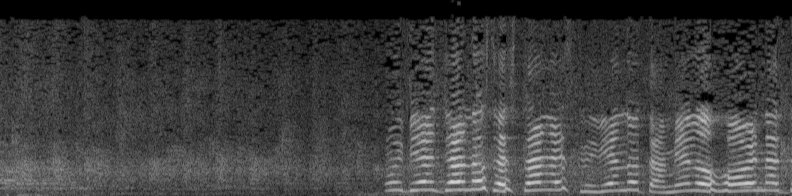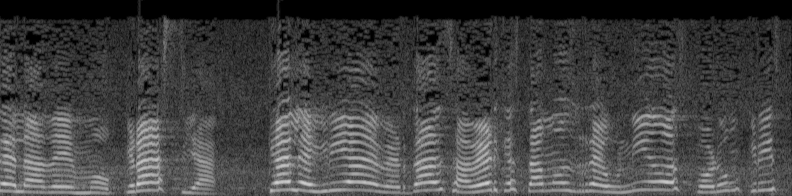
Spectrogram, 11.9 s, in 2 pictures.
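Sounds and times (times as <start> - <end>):
audience applause: 0.0 - 4.4
speech: 3.0 - 11.8.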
